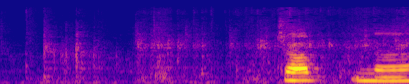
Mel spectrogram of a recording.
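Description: Soil pours from a plastic bucket into a metal basin with a soft rustle.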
